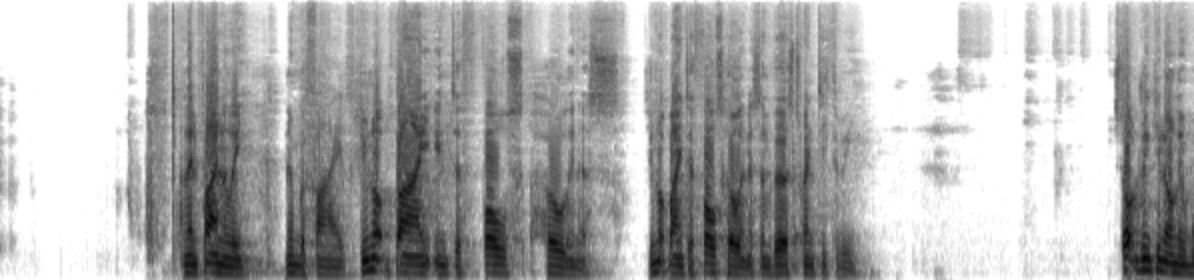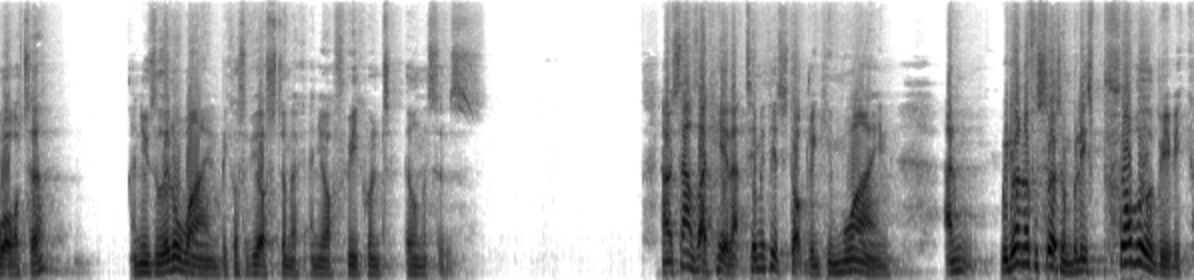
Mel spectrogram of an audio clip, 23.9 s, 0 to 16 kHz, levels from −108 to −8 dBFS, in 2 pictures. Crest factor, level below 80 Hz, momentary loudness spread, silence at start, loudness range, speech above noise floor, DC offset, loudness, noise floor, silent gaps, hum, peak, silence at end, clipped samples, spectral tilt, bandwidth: 16 dB; -48 dBFS; 14 LU; 1.45 s; 8 LU; 61 dB; under 0.1%; -18 LUFS; -79 dBFS; none; none; -2 dBFS; 0 s; under 0.1%; -5.5 dB/octave; 16 kHz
